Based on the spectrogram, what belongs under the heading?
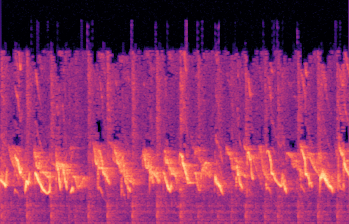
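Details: Contest-champion Oriental white-eye from Karawang singing a fast, high, continuous twittering warble of tumbling chirps, with soft regular ticks and a faint low hum behind.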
